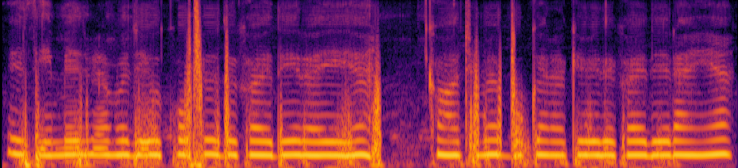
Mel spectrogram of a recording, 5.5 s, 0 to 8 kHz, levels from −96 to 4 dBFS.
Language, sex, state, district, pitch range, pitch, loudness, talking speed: Hindi, male, Maharashtra, Nagpur, 235-245 Hz, 240 Hz, -14 LUFS, 150 wpm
